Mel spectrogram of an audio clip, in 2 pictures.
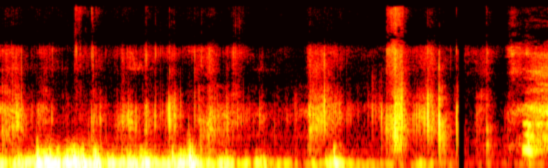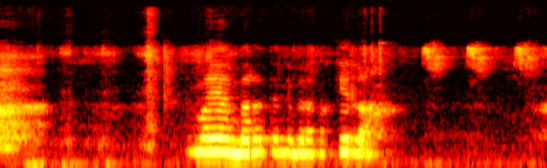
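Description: Low rumbling handling noise for the first two and a half seconds as the phone is carried pressed against a large armful of fresh coriander. It is followed by short stretches of a high-pitched voice near the middle and again toward the end.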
